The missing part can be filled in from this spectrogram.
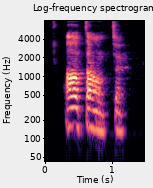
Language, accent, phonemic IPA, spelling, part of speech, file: French, Canada, /ɑ̃.tɑ̃t/, ententes, noun, LL-Q150 (fra)-ententes.wav
- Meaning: plural of entente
